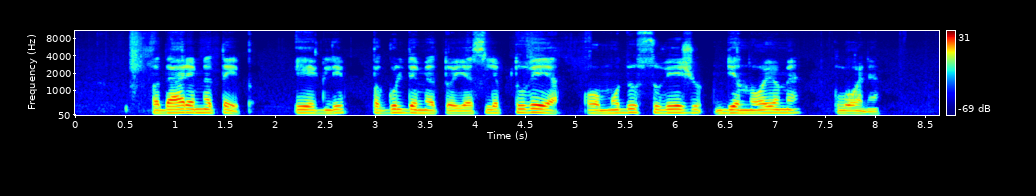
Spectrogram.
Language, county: Lithuanian, Kaunas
